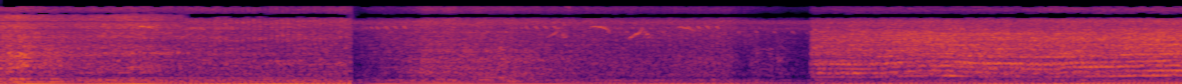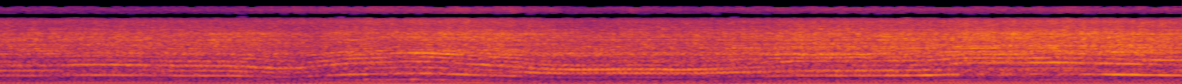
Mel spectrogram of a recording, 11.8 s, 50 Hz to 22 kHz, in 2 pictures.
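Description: Suzuki Jimny's 1.5-litre four-cylinder petrol engine revving while the car struggles for grip in mud in two-wheel drive. From about four seconds in, the engine note rises and falls again and again, which the driver takes for the traction control cutting power as the wheels slip; there are abrupt breaks in the sound about two and four seconds in.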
